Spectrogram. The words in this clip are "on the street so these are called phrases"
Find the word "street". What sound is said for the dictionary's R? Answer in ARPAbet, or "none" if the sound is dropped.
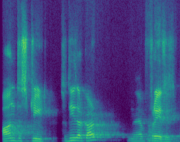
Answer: R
